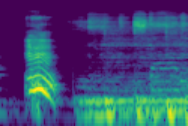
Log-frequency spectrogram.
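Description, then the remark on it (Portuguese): A single loud, harsh throat clearing from cigarette smoking, short and strained with a voiced rasp, followed by a steady hissing, rumbling background noise. “Winston, o cigarro que não te deixa com pigarro.”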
